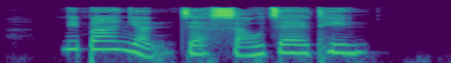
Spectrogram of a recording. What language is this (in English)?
Cantonese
